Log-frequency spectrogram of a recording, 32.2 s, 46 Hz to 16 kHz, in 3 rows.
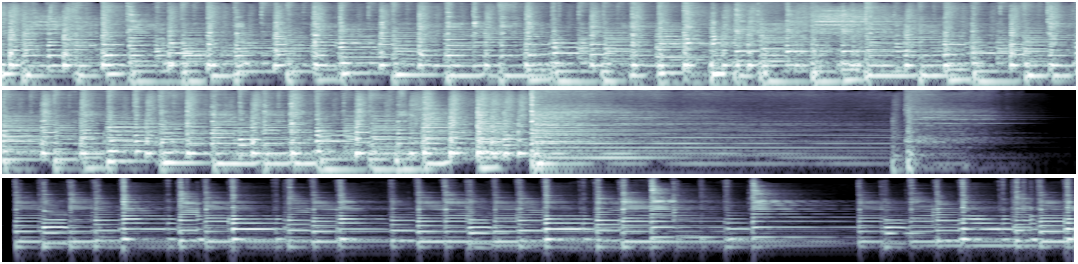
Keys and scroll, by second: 29.3 ctrl+shift+n, 29.8 Return.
